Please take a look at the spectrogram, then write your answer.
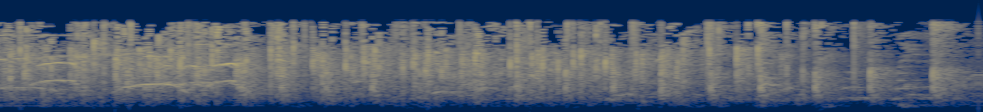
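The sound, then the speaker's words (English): A live audience at the Dork Forest show, taped live at the Nerd Melt, applauds steadily for several seconds, a dense, even patter of many hands clapping, with a few voices whooping and cheering in the first couple of seconds. “Let's clap it up for that.”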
